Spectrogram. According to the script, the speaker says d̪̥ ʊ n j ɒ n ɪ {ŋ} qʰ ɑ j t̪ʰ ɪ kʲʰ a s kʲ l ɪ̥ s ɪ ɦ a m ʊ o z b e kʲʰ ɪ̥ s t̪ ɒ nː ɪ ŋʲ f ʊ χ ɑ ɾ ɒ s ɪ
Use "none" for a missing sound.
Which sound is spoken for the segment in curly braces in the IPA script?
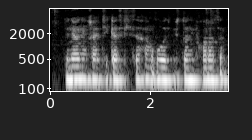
ŋ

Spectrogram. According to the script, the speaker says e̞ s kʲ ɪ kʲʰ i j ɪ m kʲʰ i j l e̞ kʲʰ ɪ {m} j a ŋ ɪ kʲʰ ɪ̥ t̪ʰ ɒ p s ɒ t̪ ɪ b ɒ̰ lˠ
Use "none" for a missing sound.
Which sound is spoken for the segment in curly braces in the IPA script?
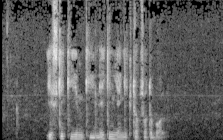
n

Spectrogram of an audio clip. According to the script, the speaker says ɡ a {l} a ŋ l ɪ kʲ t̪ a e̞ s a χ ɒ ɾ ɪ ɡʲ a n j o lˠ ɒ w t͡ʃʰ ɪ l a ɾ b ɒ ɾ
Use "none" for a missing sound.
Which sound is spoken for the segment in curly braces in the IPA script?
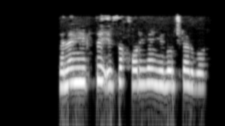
l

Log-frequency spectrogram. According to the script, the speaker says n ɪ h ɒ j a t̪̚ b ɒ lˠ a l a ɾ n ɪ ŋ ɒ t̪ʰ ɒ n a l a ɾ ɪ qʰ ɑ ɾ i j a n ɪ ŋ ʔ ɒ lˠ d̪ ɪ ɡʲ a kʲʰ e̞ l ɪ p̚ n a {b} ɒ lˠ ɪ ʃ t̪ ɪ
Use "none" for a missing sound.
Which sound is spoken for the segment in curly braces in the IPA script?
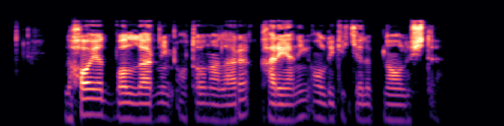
none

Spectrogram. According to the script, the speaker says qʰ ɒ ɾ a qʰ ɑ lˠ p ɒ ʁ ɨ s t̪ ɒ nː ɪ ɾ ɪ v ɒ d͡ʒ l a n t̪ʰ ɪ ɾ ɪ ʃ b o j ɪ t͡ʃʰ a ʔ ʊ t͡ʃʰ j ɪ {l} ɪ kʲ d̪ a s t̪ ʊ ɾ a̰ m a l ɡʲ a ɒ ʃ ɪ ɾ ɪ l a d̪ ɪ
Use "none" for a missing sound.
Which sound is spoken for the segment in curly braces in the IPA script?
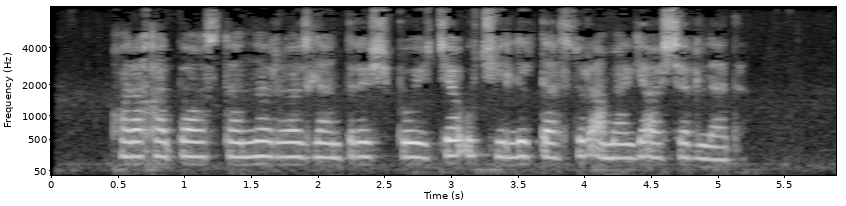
lː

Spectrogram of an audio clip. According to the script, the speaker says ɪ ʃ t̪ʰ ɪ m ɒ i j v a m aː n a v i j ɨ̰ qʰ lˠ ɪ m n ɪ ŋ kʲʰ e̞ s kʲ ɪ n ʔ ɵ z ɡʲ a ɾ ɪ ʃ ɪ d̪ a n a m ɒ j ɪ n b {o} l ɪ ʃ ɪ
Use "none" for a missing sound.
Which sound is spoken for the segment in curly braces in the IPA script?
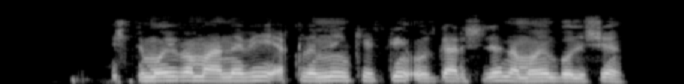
o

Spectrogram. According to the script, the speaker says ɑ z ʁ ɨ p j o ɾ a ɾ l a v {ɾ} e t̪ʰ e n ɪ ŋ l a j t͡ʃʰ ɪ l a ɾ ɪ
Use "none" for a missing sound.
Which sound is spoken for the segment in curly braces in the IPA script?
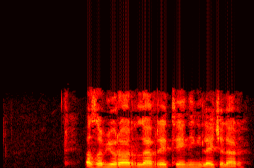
ɾ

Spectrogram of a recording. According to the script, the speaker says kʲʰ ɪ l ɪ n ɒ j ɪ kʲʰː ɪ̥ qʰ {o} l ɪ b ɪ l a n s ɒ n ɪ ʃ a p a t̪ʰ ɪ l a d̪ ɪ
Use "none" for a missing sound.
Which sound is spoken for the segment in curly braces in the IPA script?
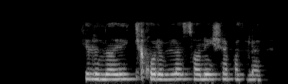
o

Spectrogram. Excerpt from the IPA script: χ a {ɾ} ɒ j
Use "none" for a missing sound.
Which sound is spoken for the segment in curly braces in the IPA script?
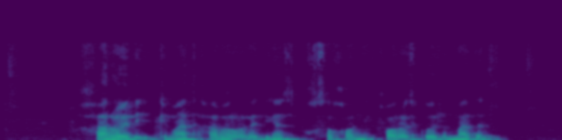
ɾ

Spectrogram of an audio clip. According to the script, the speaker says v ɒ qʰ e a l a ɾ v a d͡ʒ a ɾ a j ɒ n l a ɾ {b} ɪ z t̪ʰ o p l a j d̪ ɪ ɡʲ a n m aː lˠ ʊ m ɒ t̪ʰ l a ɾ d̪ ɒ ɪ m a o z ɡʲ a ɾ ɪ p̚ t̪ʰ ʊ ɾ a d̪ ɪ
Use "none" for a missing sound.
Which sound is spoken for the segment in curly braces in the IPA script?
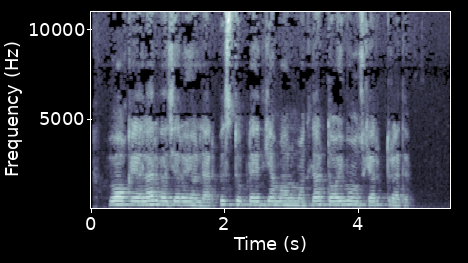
b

